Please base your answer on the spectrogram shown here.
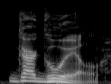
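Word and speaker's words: gargouille: rather to be named gargoyle it's pronounced the same but spelled g-a-r-g-o-u-i-l-l-e and it's a french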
